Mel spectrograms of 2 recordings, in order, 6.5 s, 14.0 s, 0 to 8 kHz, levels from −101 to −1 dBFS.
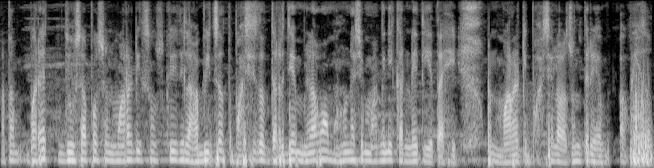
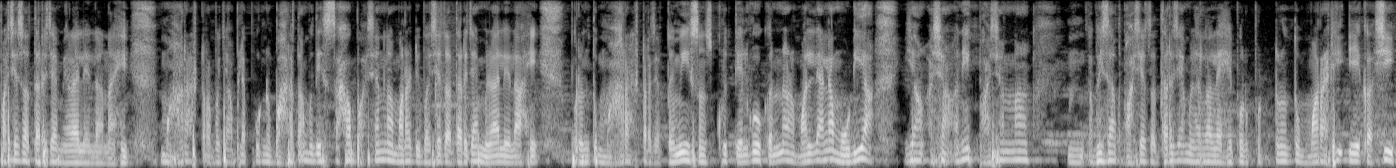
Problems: constant background noise, continuous background conversations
